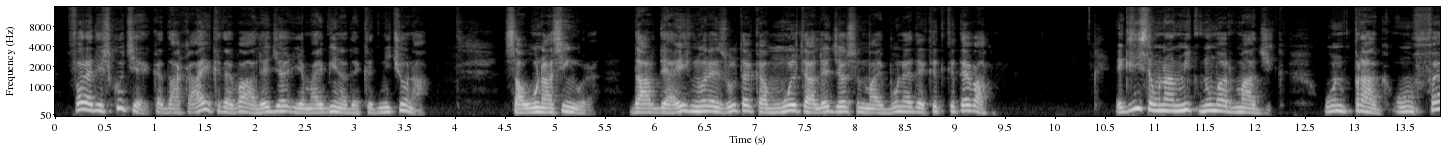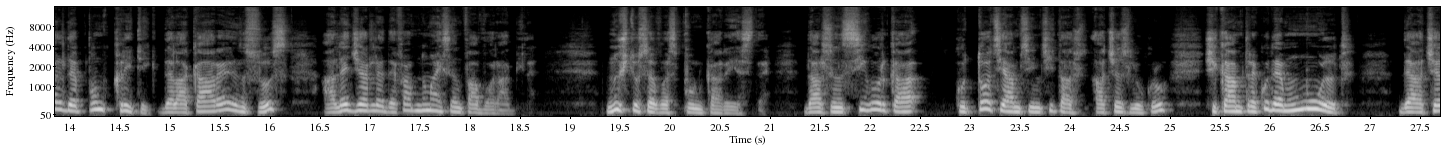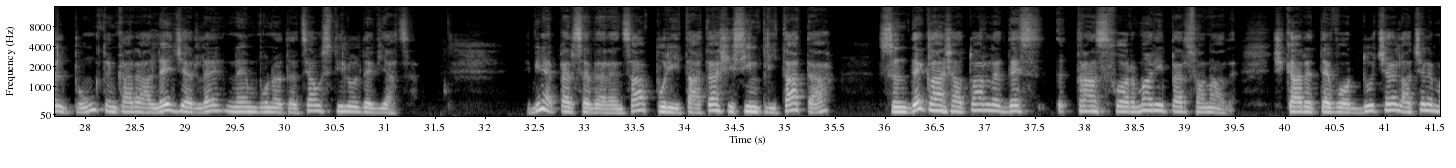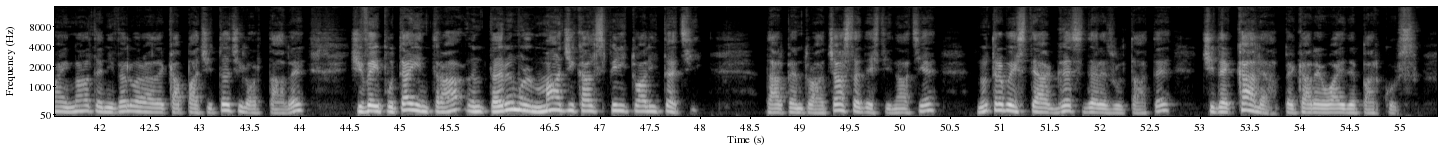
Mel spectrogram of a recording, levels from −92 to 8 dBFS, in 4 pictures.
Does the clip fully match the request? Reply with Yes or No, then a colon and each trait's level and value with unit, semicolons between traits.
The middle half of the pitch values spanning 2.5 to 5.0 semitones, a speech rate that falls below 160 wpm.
No: wide, 5.4 semitones; average, 150 wpm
